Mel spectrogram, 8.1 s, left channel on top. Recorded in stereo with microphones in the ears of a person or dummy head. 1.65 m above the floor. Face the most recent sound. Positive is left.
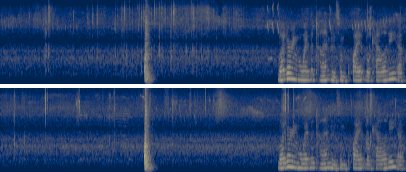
turn(degrees=45)  # may be behind; listen again after turning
